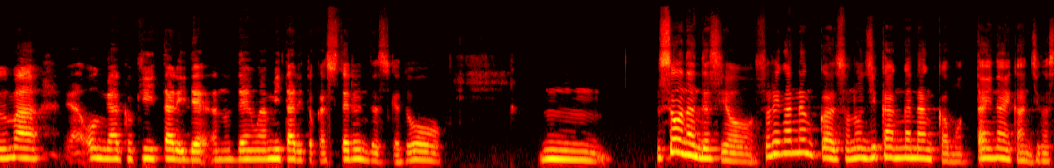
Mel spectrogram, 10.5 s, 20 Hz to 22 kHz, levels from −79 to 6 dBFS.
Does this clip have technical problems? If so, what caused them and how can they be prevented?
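Yes: loose connector crackle at 3.28 to 3.31 s, where a worn or dirty contact briefly made and broke the circuit, chopping the speech signal, heard as a short ragged scratch. Clean or replace the connector and strain-relieve the cable.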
